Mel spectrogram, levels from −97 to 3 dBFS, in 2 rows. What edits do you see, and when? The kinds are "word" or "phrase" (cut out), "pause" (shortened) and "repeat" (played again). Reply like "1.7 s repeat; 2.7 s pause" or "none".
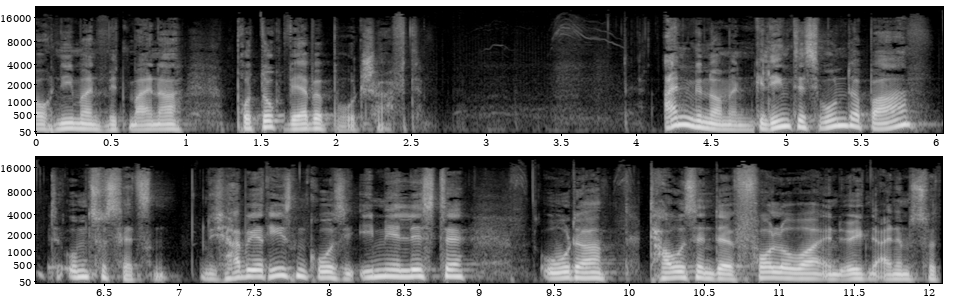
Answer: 1.7 s word; 4.8 s word; 5.2 s word; 6.1 s phrase; 7.0 s pause; 7.6 s word; 10.1 s pause

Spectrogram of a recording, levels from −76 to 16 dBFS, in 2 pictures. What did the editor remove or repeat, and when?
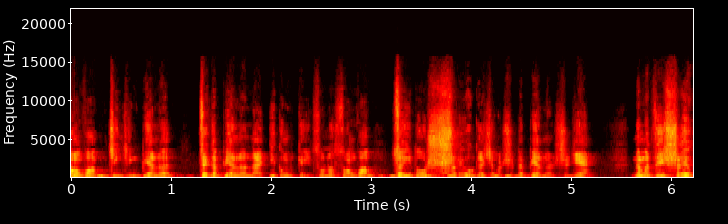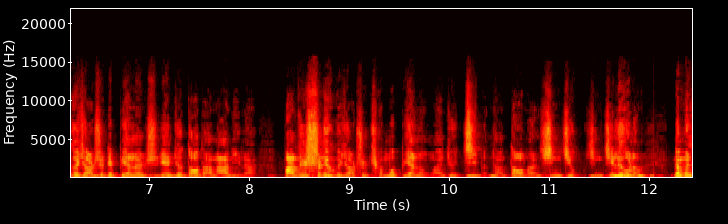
none

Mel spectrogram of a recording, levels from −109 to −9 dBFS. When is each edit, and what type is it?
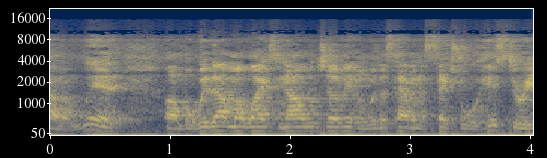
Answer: none

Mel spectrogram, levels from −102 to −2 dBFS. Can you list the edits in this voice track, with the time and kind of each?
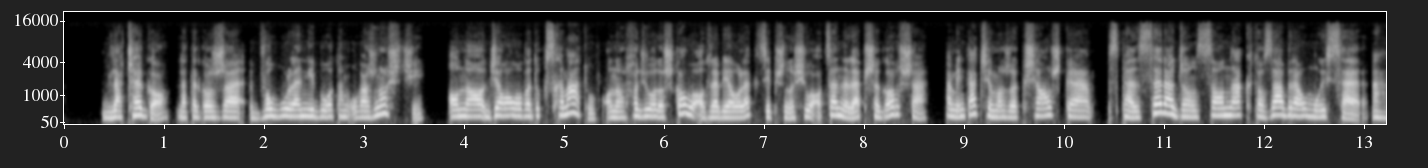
8.7 s pause

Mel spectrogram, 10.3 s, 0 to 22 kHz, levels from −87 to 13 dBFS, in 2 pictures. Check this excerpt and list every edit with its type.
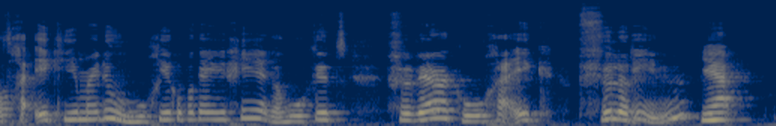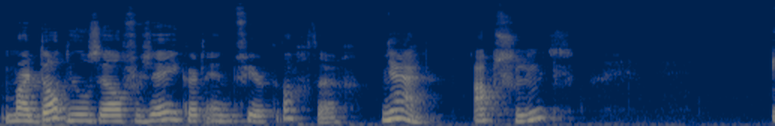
1.0 s phrase; 2.1 s phrase; 3.8 s pause; 4.2 s word; 5.6 s phrase; 6.5 s word; 7.6 s pause

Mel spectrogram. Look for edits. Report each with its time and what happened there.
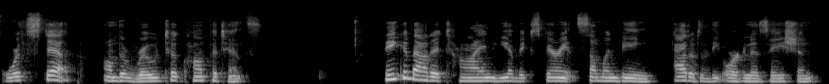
1.8 s word; 5.1 s word; 7.0 s phrase

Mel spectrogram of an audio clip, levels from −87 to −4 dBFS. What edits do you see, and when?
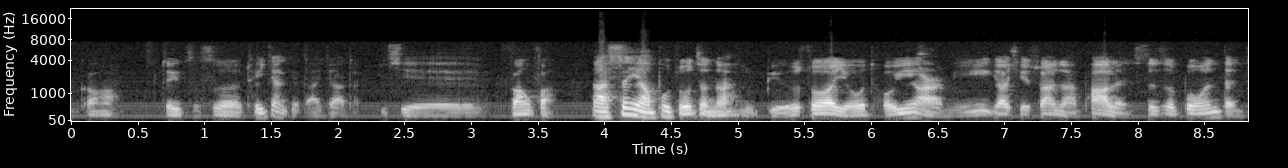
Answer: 3.2 s pause; 3.8 s pause

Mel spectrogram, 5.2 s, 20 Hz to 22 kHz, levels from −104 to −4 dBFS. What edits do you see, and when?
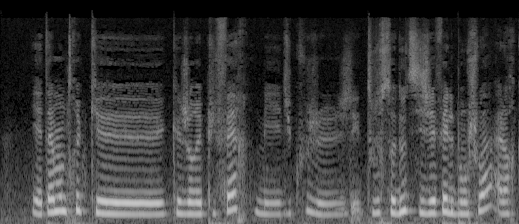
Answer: none

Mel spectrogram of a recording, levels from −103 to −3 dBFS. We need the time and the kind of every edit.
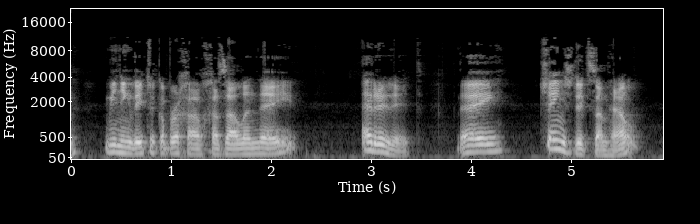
none

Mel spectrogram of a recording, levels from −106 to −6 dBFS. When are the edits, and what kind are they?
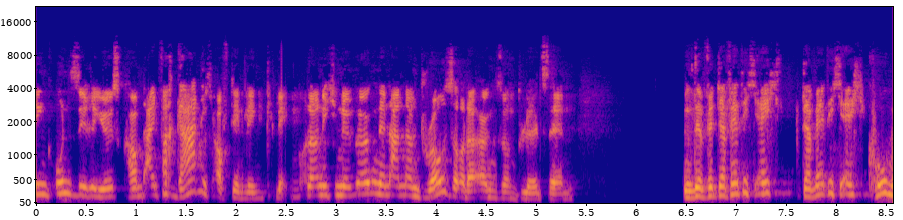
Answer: none

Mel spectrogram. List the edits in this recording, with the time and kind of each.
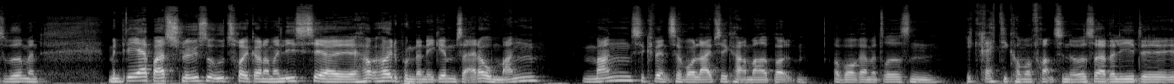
1.2 s word

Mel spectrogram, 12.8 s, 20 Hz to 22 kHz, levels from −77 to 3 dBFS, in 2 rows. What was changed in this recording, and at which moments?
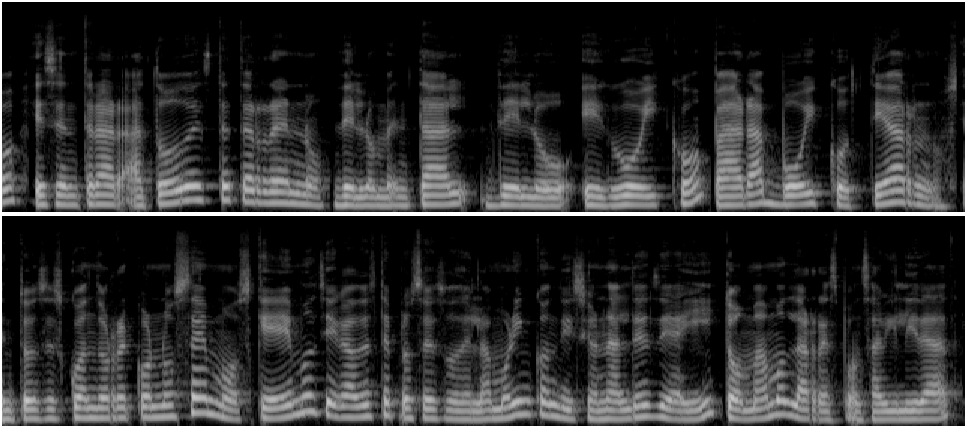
none

